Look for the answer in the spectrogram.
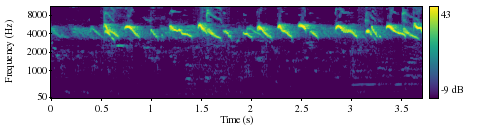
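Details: White-eyes as a lure sound, a group chorus of several birds: rapid high chirps, each sliding down, packed closely and repeated several times a second, with faint lower twittering beneath.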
